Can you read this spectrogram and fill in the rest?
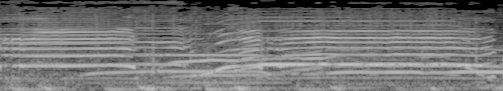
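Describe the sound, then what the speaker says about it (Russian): Spectators along a triathlon course cheering and shouting encouragement to passing athletes, a busy crowd din with rising whoops and voices layered over steady background noise. "Так спортсменов подгоняют болельщики."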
